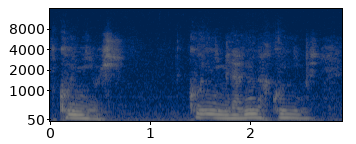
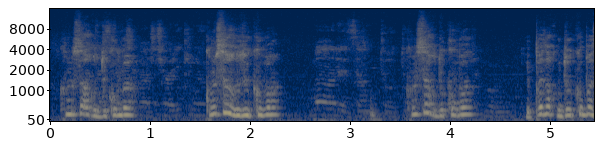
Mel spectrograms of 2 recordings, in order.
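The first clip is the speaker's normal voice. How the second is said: high, loud indignant protest; can't believe what just happened, protest it; outraged disbelief; 10 semitones higher, 4 dB louder than usual. Real, not acted. Fan shocked his favourite is out of combat, high indignant protest.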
